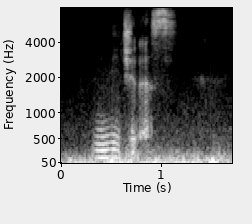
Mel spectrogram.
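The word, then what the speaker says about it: Mykines: It's not my kind. Nichinus noninus.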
